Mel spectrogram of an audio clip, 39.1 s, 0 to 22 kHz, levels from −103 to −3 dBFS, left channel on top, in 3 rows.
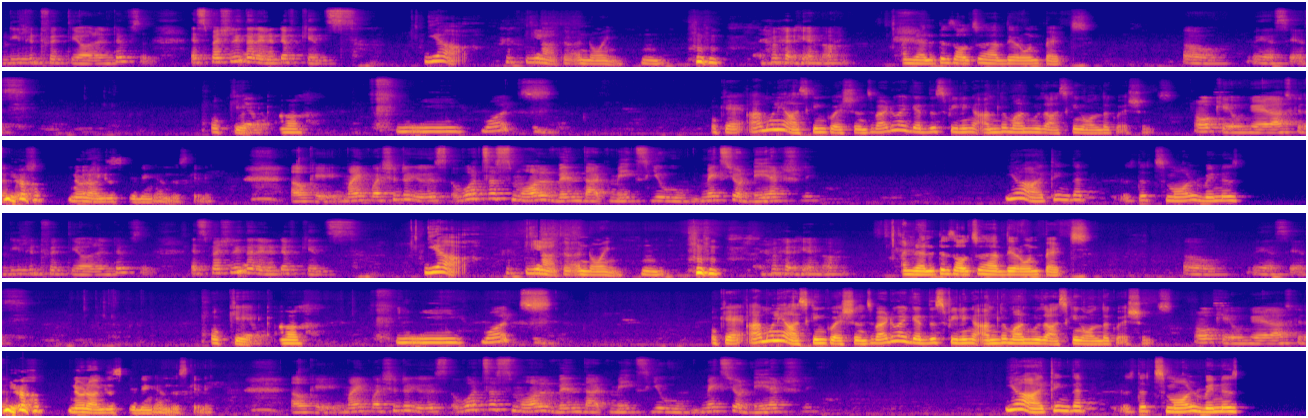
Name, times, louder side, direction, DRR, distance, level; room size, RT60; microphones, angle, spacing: voice 1, 0.0-3.3 5.0-5.2 7.6-8.5 8.9-9.1 11.8-13.3 15.4-15.7 16.8-17.0 18.3-18.6 25.0-26.3 26.8-27.1 28.5-34.2, left 2 dB, 30° left, 0.8 m, -38 dB
voice 2, 4.2-4.6 5.2-7.2 9.0-10.8 15.1-15.5 15.8-16.1 17.0-18.5 20.3-24.7 26.1-26.5 26.7-28.2 36.1-37.0 37.3-38.4, right 7 dB, 85° right, 0.3 m, -26 dB
9.6 x 3.7 x 3.5 m
head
